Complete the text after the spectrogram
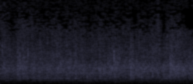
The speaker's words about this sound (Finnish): Jag tycker vi ger musikerna en applåd när de går ner. Mä uskon, että voitte antaa myös muusikoille aplodit.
